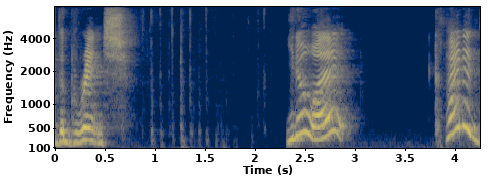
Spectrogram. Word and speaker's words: Grinch: So we would pronounce So in Persian we would we wouldn't say Grinch, we would say Ginch because remember it's the two it's the two consonant rule, right?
